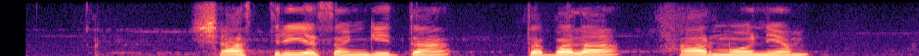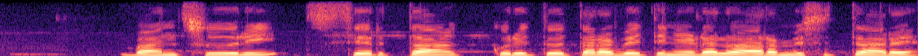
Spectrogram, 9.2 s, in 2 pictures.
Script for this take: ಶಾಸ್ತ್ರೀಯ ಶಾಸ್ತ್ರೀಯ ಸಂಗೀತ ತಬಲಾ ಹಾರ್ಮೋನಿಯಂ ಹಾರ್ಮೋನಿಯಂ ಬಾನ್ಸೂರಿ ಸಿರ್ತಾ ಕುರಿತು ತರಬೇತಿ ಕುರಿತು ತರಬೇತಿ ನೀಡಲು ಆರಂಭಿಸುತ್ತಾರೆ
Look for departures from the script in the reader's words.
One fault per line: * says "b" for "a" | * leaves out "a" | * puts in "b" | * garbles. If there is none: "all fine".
* leaves out "ಶಾಸ್ತ್ರೀಯ"
* leaves out "ಹಾರ್ಮೋನಿಯಂ"
* leaves out "ಕುರಿತು ತರಬೇತಿ"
